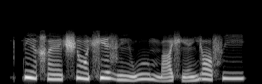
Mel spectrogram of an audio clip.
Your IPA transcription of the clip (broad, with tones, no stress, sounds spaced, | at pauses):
t ĩ˥˧ χ ɛ̃˧ ʃ ɔ̃˥˧ xʲ ɛ˥ z ĩ˧˩ w u˧ m ɑ˩˧ xʲ ɛ̃˩˧ j ɒ˥˧ f i˥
